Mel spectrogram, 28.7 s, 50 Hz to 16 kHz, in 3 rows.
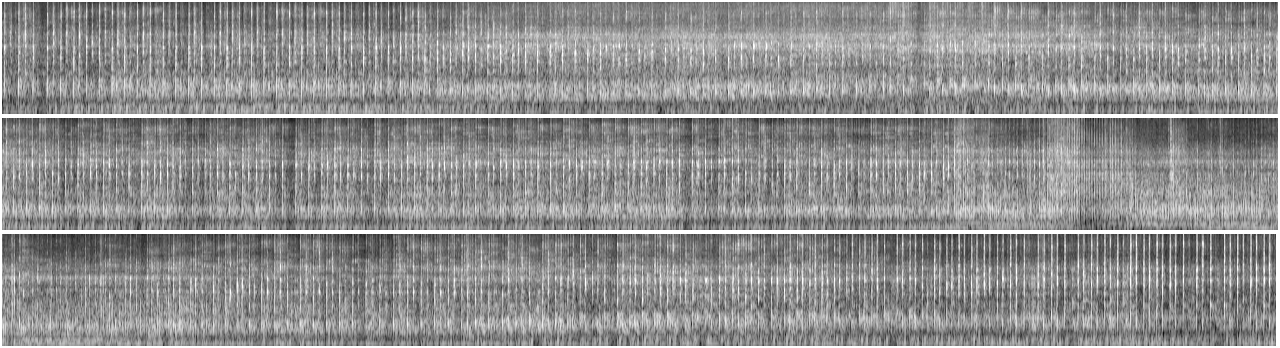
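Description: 2002 Harley-Davidson Heritage Softail Classic's V-twin engine idling steadily through long fishtail exhaust pipes, its pitch shifting briefly about two-thirds through.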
